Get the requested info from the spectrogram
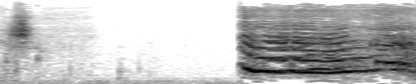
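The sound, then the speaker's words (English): A person imitates an elephant trumpeting: after a brief pause, a single loud, sustained, brassy blare with a rich harmonic tone starts abruptly and holds for about a second. “I'm getting my elephant.”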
